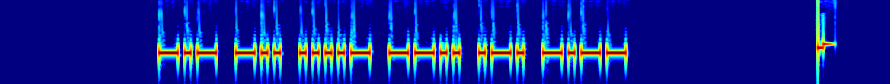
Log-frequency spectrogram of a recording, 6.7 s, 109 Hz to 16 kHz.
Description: Morse code, heard as a keyed tone, about 25 wpm, 700 Hz. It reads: KD4ZRY
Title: USA Call Signs - 4x Character Spacing - 25wpm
